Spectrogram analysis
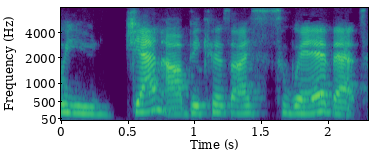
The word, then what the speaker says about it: Jana: I grew up hearing my name Janna how you said it first but in countries that I've traveled because I've been to 28 countries where they use a soft J when they try to say my name with the hard J it comes out jaina Janna like all kinds of other things so I realized that if I just say it with the soft J they can say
